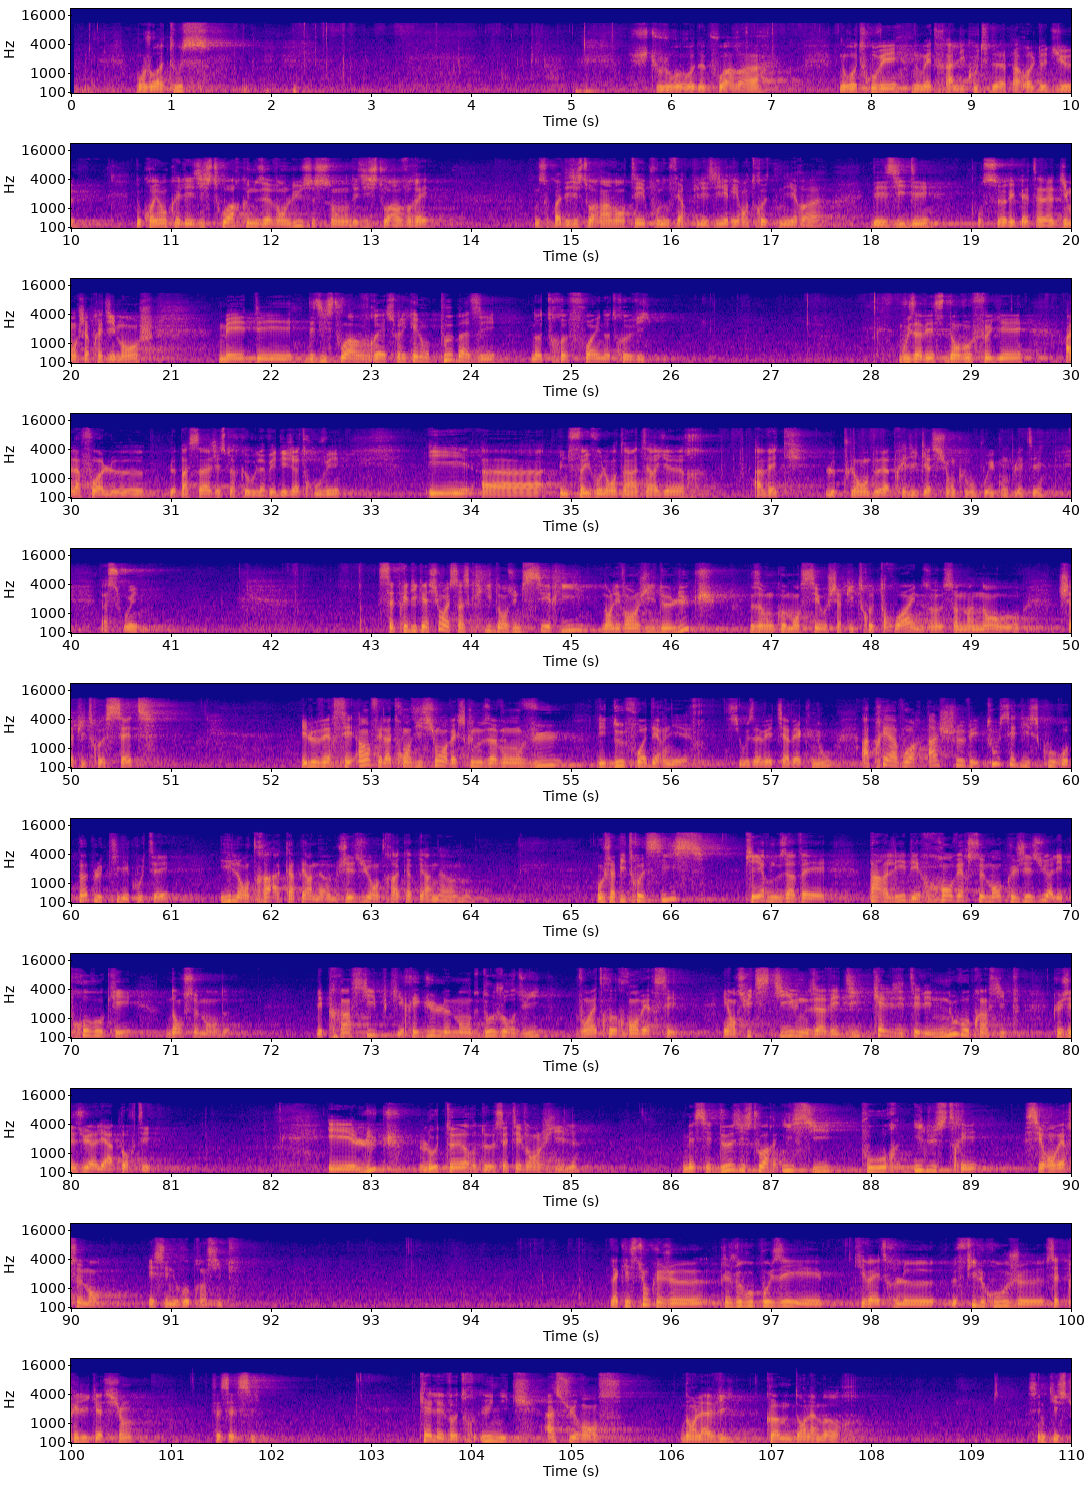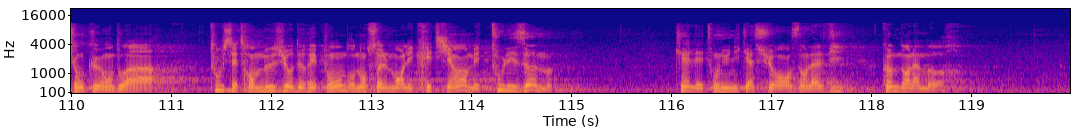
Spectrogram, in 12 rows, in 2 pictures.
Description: Plan de la prédication : 1.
